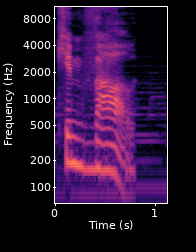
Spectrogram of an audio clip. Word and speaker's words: Kim Wall: And then we have Kim Wall, okay? The W is more like a V, and that's her pronunciation of her name in Swedish.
